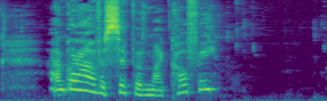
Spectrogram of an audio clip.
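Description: A middle-aged woman speaks with animation, close to a microphone.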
